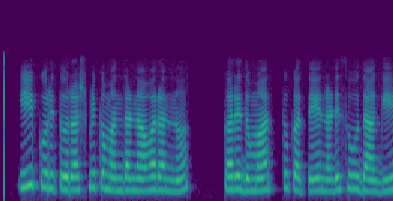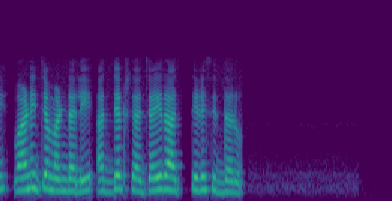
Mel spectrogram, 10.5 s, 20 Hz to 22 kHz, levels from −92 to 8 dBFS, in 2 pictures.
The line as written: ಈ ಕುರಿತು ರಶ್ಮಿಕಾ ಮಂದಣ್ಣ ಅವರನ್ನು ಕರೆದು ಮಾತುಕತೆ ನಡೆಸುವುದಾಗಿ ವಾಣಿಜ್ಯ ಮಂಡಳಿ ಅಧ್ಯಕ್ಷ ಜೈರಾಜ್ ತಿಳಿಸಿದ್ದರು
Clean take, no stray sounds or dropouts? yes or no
yes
